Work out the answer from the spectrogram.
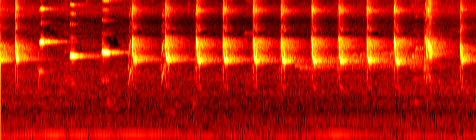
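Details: Sooty-headed bulbul, the kutilang sutra type, in 'gacor ngerol' rolling song: a few whistled notes open a long steady series of crisp high chips, about two and a half per second, over faint low hum.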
